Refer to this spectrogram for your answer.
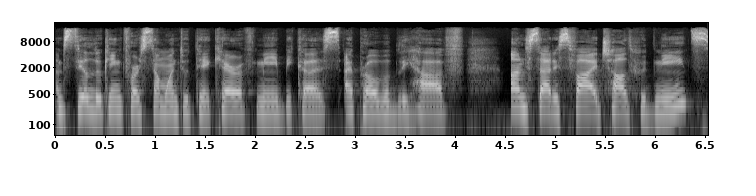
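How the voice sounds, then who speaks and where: Recorded very cleanly over a silent background, a woman speaks at a medium pitch with a slight Romanian accent. Her pace is fairly slow and her intonation monotone and flat. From Romania, Cluj (Transylvania). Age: 20s. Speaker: psychology content creator and life coach. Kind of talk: casual interview.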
